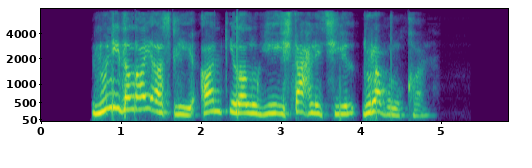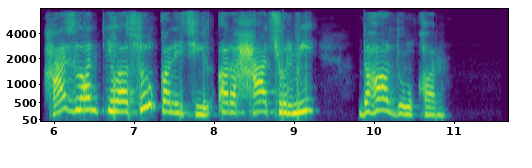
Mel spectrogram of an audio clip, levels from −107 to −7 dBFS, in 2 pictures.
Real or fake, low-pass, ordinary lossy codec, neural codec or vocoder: fake; 7.2 kHz; AAC, 32 kbps; codec, 24 kHz, 6 kbps, HILCodec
